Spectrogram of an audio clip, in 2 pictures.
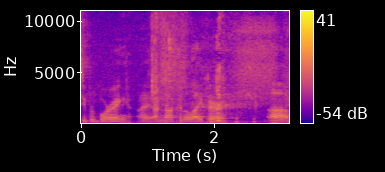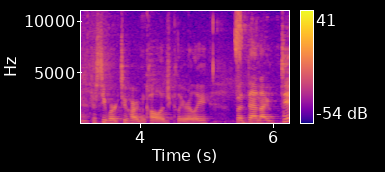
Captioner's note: laughter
